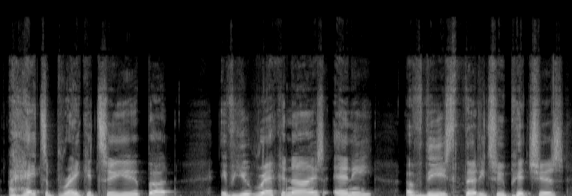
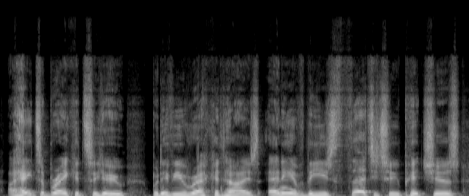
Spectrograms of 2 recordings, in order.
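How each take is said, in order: First: It is said in a put-on youthful voice. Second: It is said in the speaker's ordinary voice. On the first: "Let me say this in a Zoomer voice" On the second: "I will never do that again"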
